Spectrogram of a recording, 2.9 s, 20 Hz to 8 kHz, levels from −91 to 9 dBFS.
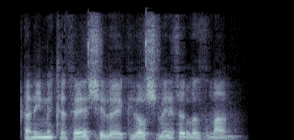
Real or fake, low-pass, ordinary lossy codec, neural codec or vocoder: fake; 7.2 kHz; AAC, 32 kbps; codec, 16 kHz, 1 kbps, FunCodec, trained on Chinese and English, 50 frames a second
